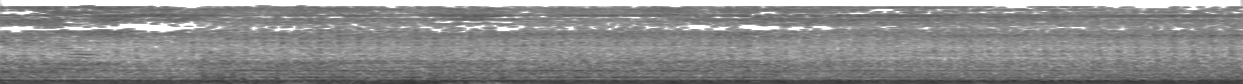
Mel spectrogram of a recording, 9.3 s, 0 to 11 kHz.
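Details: 1966 Mustang Fastback with new Ford Racing BOSS 347ci crate V8, warm idle with fan on, about 40 psi oil pressure: deep rumble with uneven knocking in the low end; shop suspects internal, unknown origin.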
